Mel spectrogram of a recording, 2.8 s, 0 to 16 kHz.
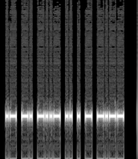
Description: Morse code, heard as a keyed tone, about 30 wpm, 1000 Hz. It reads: ANXIETY
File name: qotdfiles / 30wpm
